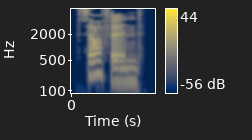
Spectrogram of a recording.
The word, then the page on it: softened: British English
